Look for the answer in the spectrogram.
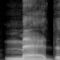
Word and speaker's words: MYD: Lui si chiama Mad, si pronuncia proprio così, però è scritto MYD e però si pronuncia Mad così, con un po' di belato Mad.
